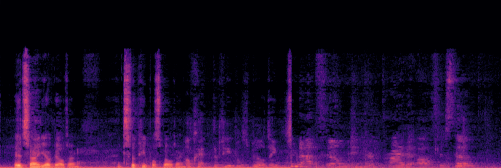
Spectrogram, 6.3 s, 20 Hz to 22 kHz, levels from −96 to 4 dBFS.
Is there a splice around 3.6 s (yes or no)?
yes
